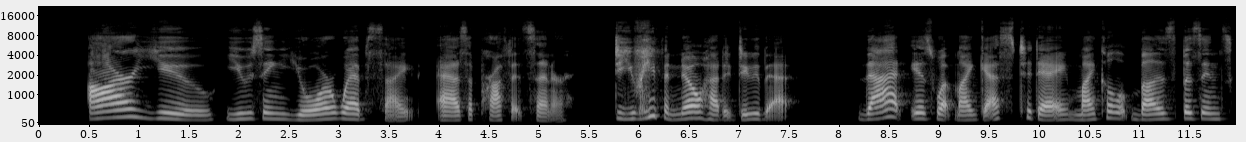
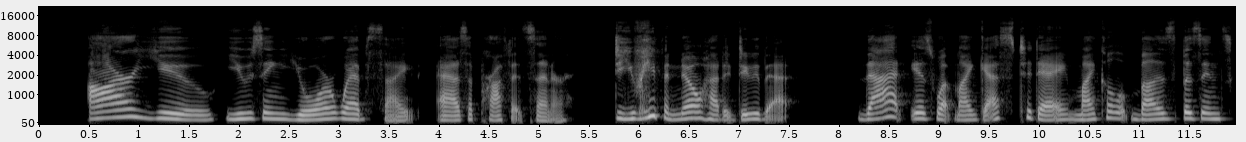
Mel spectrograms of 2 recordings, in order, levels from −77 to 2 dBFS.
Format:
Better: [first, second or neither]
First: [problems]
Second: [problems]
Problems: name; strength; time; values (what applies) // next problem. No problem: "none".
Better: second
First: thin; very; fading below 600 Hz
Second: none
